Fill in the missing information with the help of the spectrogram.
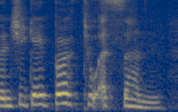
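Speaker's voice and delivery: usual speaking voice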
